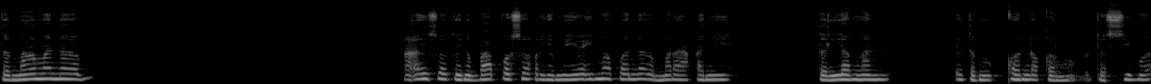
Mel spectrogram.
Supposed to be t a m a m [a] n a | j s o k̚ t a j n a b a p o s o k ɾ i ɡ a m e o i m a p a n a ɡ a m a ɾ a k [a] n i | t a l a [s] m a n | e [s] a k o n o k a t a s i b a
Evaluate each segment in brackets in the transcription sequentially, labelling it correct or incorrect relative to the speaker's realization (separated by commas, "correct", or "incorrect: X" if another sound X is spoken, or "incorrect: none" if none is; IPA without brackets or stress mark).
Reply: correct, correct, incorrect: none, incorrect: t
